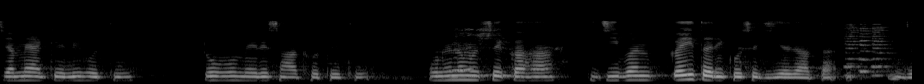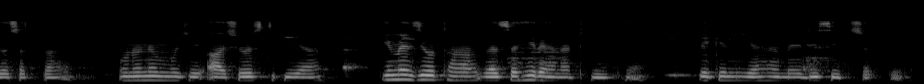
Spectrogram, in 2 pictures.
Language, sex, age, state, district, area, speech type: Hindi, female, 30-45, Madhya Pradesh, Chhindwara, urban, spontaneous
